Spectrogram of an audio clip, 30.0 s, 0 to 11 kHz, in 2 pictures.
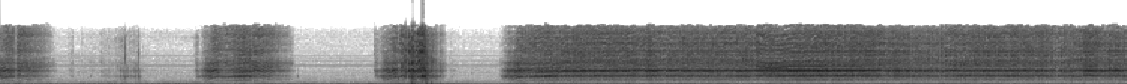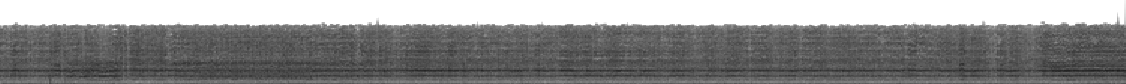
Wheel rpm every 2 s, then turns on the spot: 10, 40, 30, 80, 160, 160, 160, 160, 160, 160, 160, 160, 160, 160, 160.
none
